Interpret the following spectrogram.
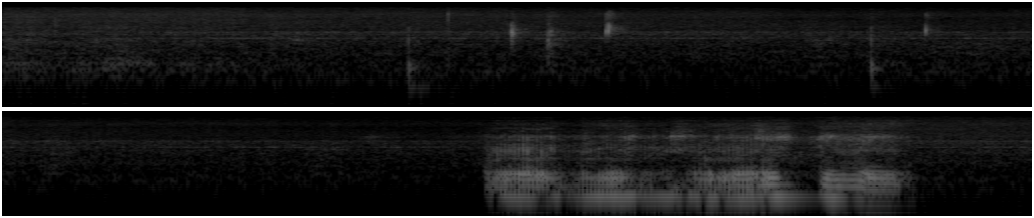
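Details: Nela, a female Cavalier King Charles Spaniel, snoring: after quiet with a few faint clicks, a loud, throaty, harmonic rasp comes in about four rapid pulsing bursts over the last two seconds.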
